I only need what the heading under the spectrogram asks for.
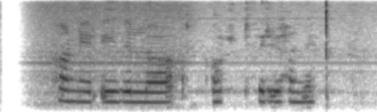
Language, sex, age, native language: Icelandic, female, 13, Polish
